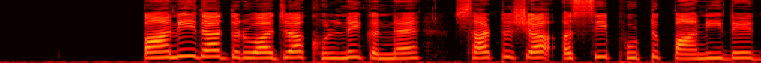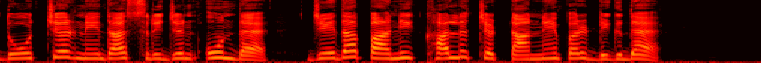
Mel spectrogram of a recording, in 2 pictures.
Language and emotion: Dogri, neutral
